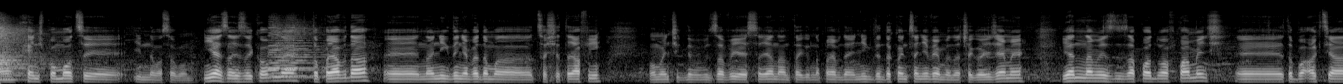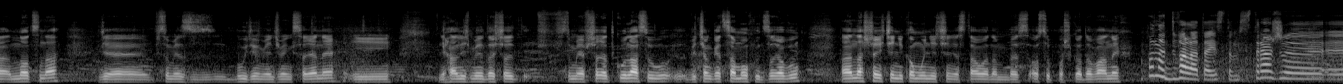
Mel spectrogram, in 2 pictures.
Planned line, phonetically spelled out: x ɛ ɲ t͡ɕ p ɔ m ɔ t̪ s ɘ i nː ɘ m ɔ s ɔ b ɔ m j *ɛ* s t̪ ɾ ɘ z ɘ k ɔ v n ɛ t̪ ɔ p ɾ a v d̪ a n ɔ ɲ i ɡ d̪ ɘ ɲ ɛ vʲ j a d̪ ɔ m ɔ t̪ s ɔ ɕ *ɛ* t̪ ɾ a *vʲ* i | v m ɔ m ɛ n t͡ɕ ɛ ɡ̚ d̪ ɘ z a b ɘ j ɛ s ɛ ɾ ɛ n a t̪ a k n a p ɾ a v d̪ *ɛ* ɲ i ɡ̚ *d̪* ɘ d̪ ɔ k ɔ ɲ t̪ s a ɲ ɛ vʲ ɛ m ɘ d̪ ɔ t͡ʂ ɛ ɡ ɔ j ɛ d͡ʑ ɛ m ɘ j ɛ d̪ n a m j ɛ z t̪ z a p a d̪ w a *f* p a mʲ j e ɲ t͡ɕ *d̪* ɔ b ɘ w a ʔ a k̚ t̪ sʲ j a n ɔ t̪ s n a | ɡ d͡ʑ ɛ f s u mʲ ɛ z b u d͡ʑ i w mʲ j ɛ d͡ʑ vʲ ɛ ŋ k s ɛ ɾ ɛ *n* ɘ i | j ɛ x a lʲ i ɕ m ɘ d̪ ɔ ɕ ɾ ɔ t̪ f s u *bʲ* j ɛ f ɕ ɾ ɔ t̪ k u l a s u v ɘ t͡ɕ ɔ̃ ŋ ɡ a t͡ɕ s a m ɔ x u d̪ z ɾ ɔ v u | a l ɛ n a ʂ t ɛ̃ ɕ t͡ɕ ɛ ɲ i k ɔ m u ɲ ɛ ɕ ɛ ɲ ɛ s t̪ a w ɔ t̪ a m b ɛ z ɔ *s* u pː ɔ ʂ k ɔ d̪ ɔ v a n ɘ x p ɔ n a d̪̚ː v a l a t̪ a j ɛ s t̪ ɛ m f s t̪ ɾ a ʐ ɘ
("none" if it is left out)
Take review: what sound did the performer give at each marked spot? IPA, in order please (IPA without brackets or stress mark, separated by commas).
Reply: ɛ, ɛ, fʲ, ɛ, d̪, f, t̪, n, mʲ, s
